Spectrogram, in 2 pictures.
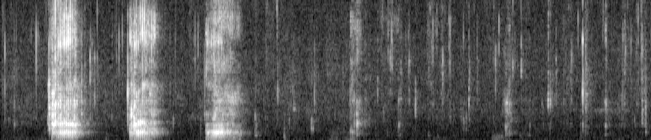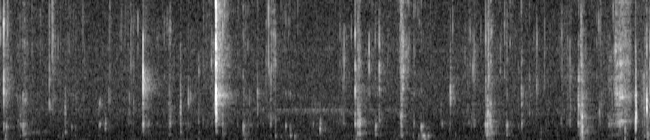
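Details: Dog reverse sneezing, recorded to show the vet: three loud, harsh snorting inhalations in quick succession, a brief episode; reverse sneezing.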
